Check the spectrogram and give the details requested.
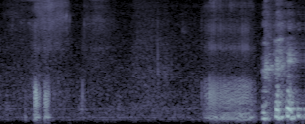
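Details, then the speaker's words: Sleeping pug puppy snoring with tongue out: short, snorting, wheezy breaths, with a harsher rattling snore at the end. "Ready? You're snoring, mate. Shall I put your tongue away?"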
